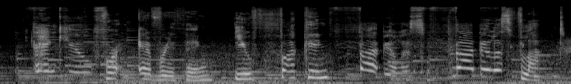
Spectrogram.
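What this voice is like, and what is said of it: Usual voice. Nothing is said of it.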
